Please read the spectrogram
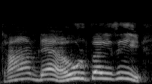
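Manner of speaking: very high, loud mock-female scolding; confrontational mother. Girlfriend in baby dad's face, high-pitched mock confrontation. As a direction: mimic her yelling in his face, high pitch. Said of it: "she in his face like".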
